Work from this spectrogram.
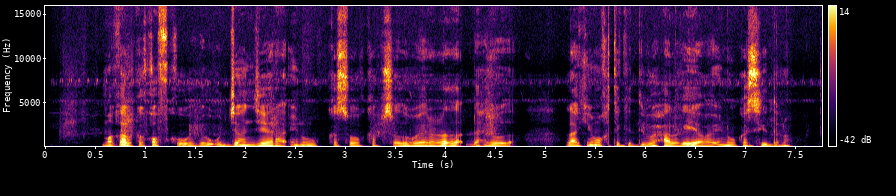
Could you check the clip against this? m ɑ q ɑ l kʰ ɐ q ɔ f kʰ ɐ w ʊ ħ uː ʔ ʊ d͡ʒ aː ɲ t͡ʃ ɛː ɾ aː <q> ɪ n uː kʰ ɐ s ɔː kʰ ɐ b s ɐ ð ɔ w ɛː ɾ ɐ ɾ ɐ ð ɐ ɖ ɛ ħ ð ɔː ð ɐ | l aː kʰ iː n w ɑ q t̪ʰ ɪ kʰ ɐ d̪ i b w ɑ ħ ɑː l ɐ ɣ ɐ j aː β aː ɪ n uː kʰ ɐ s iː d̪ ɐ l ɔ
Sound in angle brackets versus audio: incorrect: ʔ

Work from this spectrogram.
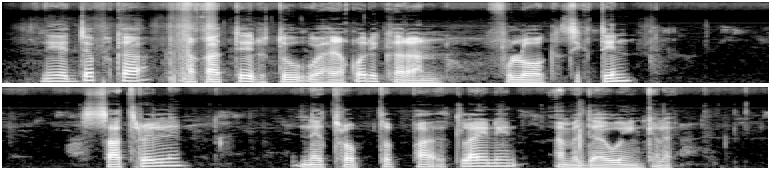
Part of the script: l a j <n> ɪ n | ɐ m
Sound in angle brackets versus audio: correct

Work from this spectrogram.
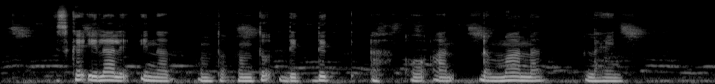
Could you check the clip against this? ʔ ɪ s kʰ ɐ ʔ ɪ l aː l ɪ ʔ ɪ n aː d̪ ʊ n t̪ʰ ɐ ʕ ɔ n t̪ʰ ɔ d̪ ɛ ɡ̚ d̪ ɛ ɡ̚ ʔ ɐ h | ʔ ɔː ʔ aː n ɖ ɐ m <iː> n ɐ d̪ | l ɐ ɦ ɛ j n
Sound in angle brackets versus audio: incorrect: aː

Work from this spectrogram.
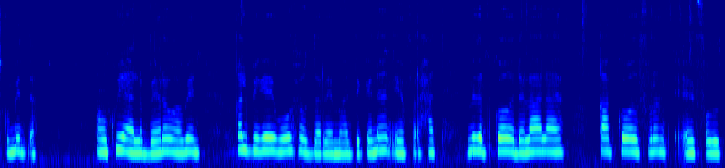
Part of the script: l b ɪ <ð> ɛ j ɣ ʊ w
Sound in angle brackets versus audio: incorrect: ɣ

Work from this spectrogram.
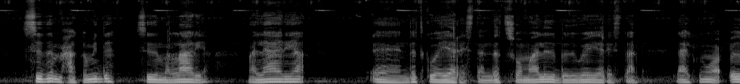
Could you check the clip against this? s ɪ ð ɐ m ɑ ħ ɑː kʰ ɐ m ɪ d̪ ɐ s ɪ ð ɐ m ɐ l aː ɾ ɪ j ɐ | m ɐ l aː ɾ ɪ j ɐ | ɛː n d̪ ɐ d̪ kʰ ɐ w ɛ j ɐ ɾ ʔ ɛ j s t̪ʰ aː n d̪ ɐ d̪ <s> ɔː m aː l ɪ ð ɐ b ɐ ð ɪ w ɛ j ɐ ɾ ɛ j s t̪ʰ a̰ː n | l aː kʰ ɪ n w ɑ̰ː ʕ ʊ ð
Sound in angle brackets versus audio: correct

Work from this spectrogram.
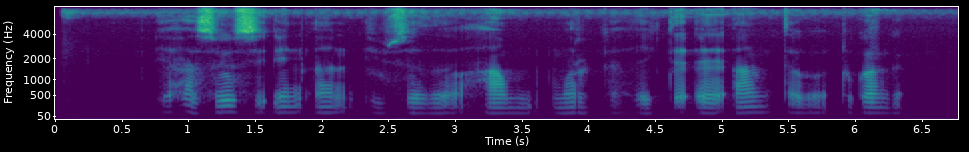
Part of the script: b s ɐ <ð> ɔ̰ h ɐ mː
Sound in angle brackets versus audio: correct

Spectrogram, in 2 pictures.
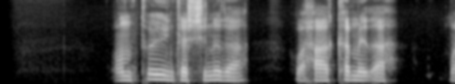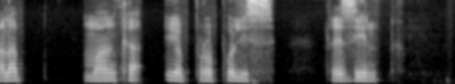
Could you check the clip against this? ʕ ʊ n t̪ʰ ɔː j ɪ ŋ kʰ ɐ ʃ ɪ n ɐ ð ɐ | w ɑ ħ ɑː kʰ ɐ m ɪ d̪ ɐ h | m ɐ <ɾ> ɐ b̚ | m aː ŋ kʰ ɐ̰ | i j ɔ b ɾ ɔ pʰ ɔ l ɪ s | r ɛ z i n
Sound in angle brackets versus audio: incorrect: l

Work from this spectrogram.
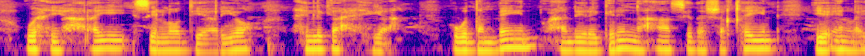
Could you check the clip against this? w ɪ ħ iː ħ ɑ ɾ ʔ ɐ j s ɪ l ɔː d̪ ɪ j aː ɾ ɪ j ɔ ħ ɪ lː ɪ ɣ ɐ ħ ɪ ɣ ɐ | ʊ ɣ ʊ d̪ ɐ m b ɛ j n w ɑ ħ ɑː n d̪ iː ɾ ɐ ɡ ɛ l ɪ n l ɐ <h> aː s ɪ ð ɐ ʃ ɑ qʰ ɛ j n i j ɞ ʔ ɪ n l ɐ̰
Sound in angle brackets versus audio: correct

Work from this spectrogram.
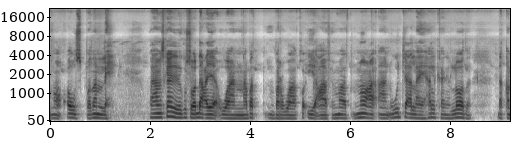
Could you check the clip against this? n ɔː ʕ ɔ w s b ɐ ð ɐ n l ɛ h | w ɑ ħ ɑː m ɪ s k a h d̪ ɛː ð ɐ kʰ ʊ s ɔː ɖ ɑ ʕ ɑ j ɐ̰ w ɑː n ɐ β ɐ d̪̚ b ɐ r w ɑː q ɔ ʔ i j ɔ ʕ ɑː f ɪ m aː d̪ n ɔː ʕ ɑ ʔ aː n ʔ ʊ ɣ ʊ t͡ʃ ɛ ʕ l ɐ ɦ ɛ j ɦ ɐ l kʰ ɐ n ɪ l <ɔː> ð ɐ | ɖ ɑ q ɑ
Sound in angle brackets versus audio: correct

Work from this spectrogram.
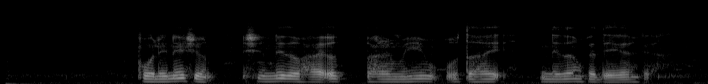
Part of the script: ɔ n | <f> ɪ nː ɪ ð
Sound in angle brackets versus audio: incorrect: ʃ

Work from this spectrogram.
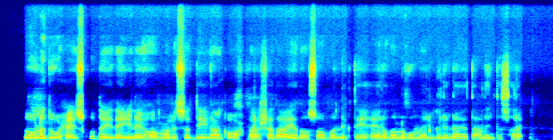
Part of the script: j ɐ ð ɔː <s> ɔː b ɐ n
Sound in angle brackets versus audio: correct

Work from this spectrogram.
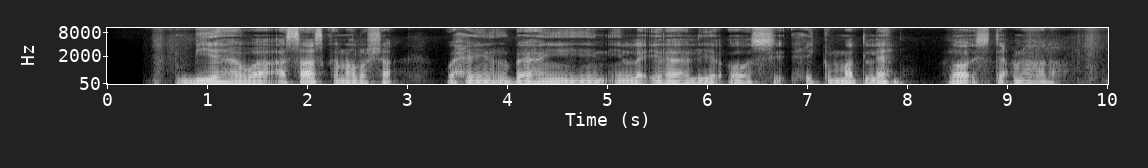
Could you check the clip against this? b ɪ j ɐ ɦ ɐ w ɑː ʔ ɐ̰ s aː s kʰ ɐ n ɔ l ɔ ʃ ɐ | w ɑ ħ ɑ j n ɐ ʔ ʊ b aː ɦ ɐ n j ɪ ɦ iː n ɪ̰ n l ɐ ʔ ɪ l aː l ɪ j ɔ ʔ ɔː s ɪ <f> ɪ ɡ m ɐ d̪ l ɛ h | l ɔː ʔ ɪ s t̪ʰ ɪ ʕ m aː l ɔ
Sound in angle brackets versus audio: incorrect: ħ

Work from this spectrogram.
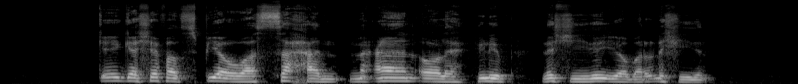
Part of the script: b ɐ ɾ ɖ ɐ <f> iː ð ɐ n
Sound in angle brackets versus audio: incorrect: ʃ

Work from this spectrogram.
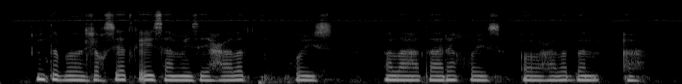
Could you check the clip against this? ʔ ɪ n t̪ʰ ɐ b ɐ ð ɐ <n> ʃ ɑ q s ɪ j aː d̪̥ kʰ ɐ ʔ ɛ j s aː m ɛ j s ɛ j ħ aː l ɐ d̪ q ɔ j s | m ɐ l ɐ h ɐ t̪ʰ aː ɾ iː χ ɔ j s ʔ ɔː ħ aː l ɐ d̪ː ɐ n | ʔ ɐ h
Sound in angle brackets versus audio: correct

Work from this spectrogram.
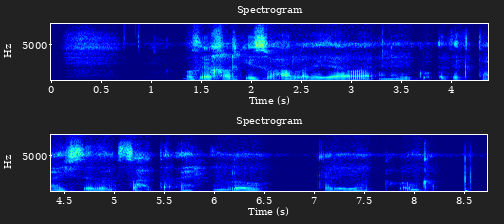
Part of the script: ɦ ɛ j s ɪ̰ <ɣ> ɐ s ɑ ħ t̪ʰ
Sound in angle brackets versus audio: incorrect: ð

